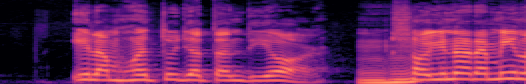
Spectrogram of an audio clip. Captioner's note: speaking In Foreign Language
